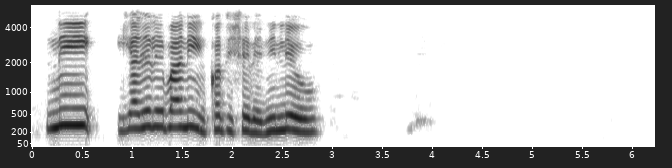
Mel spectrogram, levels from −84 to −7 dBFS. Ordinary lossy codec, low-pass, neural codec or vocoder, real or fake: AAC, 48 kbps; 5.4 kHz; none; real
